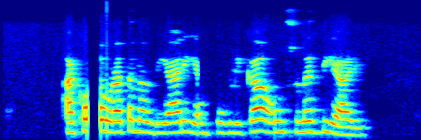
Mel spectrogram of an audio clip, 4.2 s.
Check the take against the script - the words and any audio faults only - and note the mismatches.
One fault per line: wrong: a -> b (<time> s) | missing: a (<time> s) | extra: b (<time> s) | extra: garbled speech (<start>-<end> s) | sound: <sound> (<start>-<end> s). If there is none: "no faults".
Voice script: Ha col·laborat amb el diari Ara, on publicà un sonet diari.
sound: dropout (0.9-1.0 s)
missing: Ara (1.9 s)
